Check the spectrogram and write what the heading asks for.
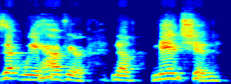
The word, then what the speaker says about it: Manchin: Joe Manchin was the name. Okay. I swear to God, the names that we have here. Mansion, which rhymes with mansion.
